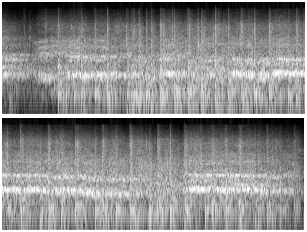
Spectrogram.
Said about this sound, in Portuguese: No ritmo aí do grito de torcida do Bayern de Munique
